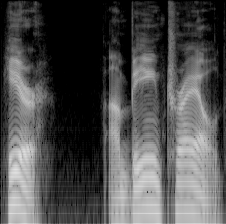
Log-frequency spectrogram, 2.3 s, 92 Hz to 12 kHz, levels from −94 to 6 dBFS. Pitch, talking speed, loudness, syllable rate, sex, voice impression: 95 Hz, 105 wpm, -18 LUFS, 3.7 syllables/s, male, masculine, middle-aged, thick, tensed, powerful, slightly hard, clear, cool, calm, mature, reassuring, wild, lively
